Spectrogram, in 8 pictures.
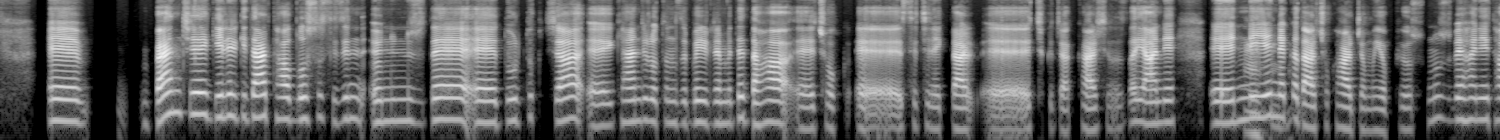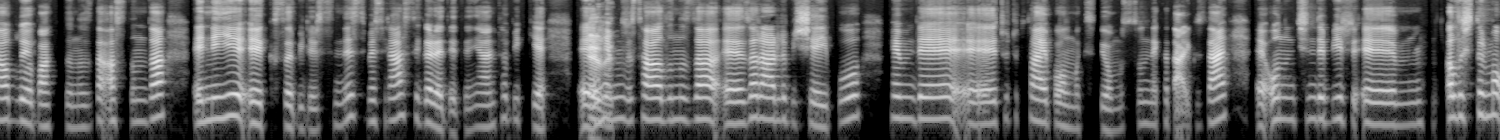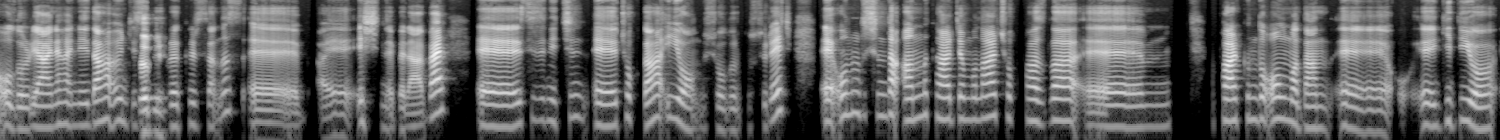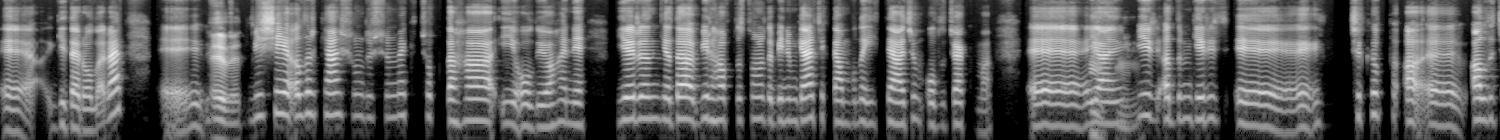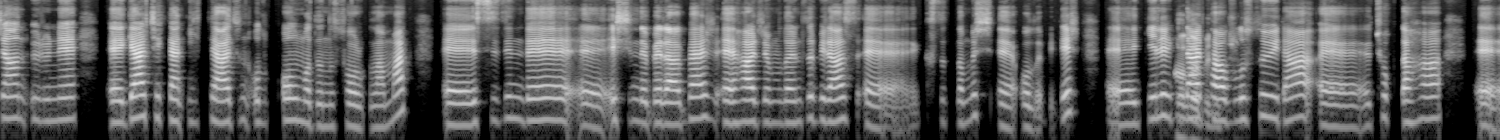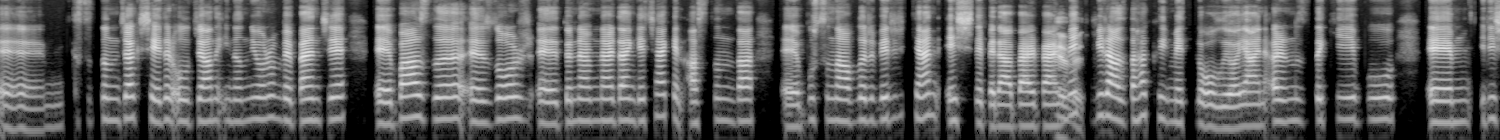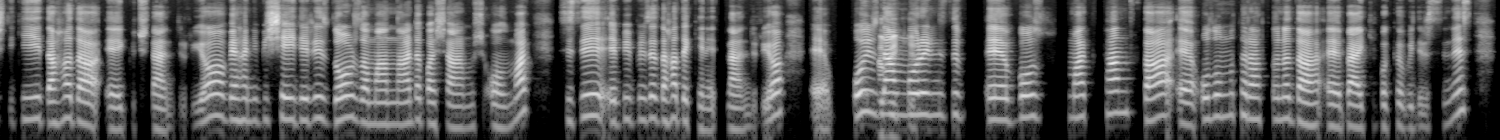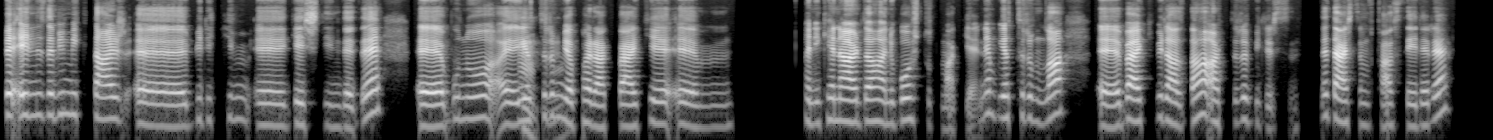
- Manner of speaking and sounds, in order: other background noise
- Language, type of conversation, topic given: Turkish, advice, Düzenli tasarruf alışkanlığını nasıl edinebilirim?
